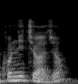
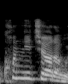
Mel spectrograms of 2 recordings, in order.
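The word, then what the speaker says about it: こんにちは: 오하요 그렇죠 얘는 곤니찌와죠 근데 일부러 콘니치하라고 읽지는 않습니다 이거는 원래 코라고 있잖아요 그리고 응이라고 해서 곤니치와라고 있는데 꽃잎이 곤니찌와 곤니찌와 오히려 콘 보다는 꼰에 좀 다가가 싼 기억에 좀 가깝다고 이해하시면 돼요 곤니찌와 이렇게 읽으시면 되고 얘는 점심 인사죠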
